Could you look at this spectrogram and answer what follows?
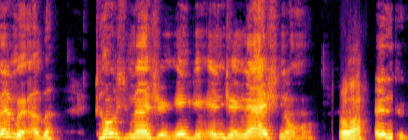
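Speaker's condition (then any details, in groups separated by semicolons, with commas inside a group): Cerebral palsy; caused by brainstem aneurysm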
